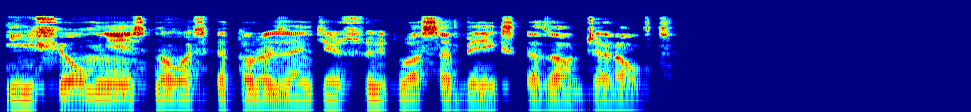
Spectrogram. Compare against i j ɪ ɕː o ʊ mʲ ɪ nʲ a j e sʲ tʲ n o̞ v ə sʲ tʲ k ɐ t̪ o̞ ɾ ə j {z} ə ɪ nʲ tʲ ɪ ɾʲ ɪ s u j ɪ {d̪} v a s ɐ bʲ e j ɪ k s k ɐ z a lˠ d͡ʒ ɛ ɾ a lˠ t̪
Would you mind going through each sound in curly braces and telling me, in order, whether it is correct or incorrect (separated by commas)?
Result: correct, incorrect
